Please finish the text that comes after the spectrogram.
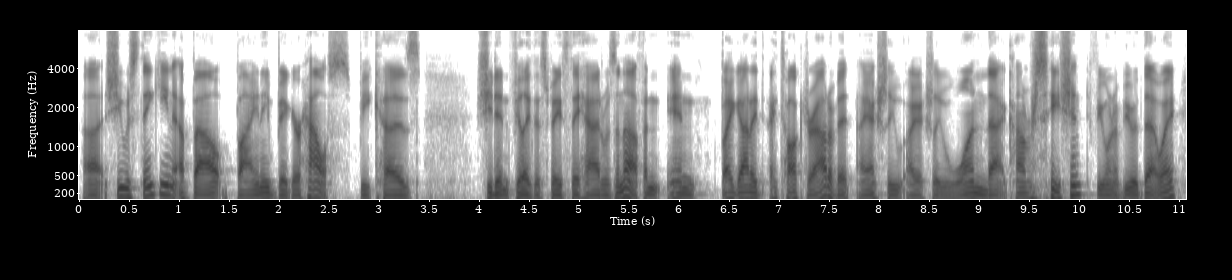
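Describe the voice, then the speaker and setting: A man's voice: low voice, expressive, brisk, a little mellow, no room sound, studio quality. A man hosting a personal finance show, giving conversational advice in an emphatic manner with rhetorical questions and joking asides.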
